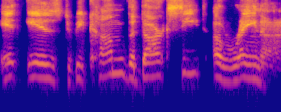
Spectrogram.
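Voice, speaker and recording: A booming, shouted, put-on character voice moves at a very slow pace with lively intonation. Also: man. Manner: shouting.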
